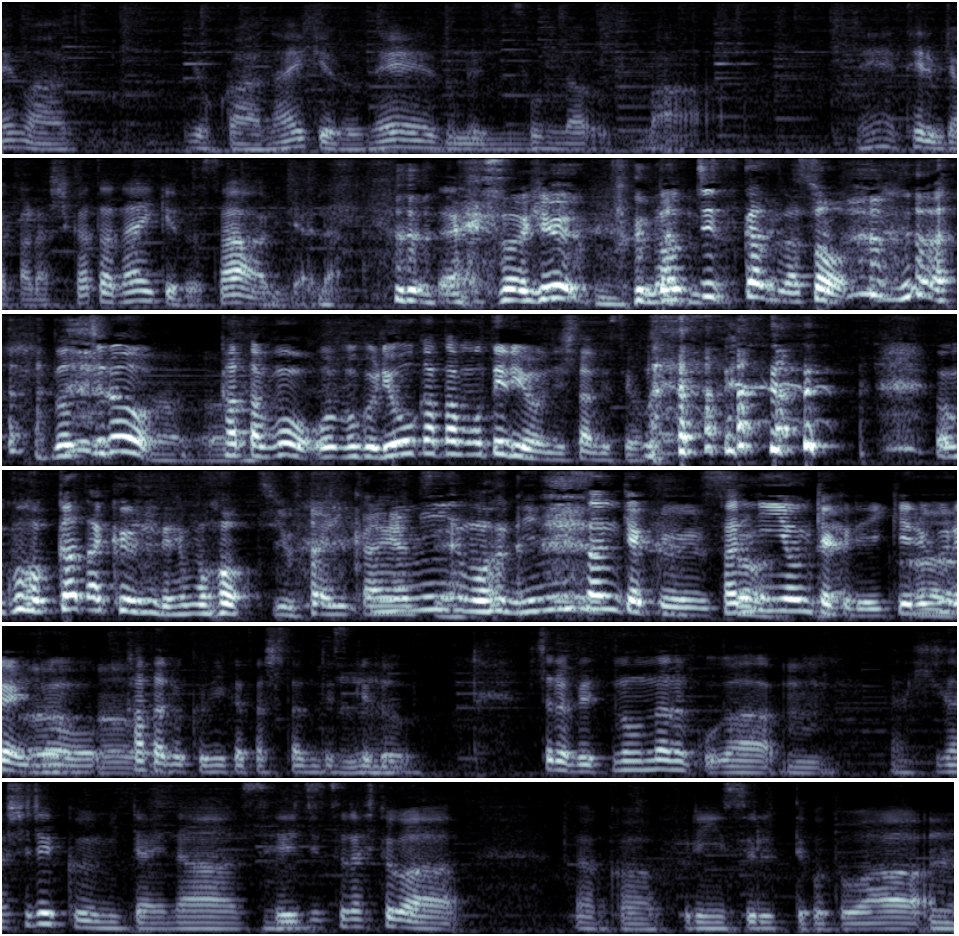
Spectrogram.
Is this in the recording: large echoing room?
no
